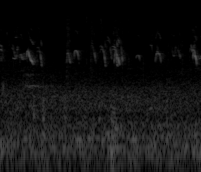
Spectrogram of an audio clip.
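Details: Peeping of two-week-old chicks: scattered short high chirps, some sliding downward, spaced irregularly over a few seconds against a low background rumble.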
